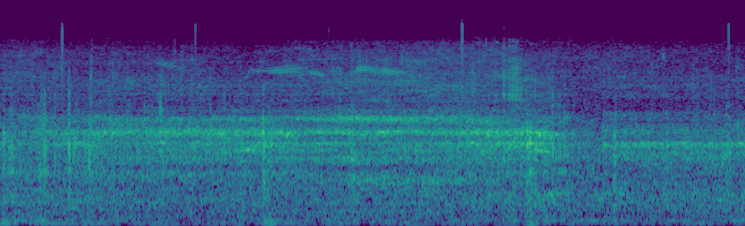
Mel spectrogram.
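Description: LGB garden-railway model train running along its track, with a steady whine from the motor and gearing and irregular clicks from the wheels passing over the rail joints, picked up from on board the train.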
